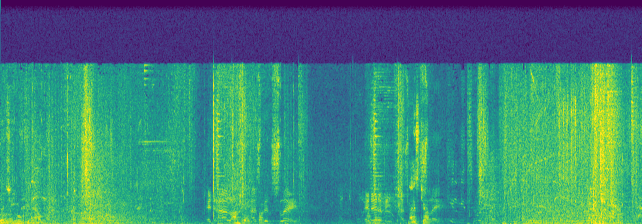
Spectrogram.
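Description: Game sound effects whoosh and crash in loud bursts.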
